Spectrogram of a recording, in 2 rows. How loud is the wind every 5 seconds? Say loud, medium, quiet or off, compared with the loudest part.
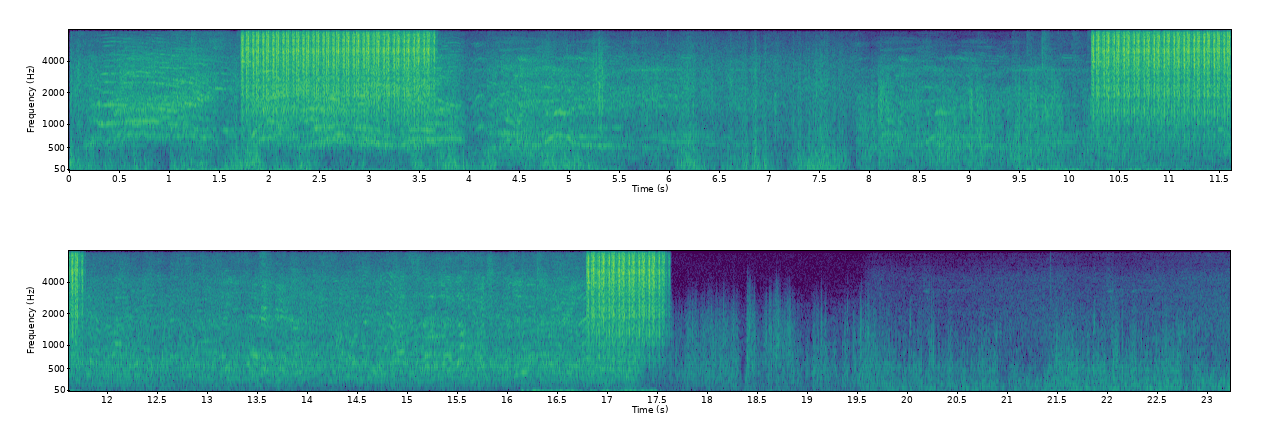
loud, loud, medium, medium, medium.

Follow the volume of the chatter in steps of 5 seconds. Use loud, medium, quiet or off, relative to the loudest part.
loud, medium, loud, loud, off.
